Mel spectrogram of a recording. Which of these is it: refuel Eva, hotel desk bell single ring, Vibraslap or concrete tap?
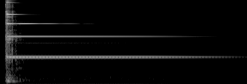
hotel desk bell single ring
